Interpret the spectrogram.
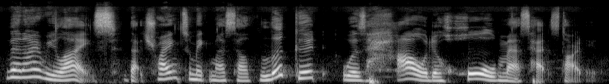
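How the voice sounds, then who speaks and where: A woman teacher reading a story aloud to children in an expressive, informal way, with conversational asides. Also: medium pitch, takes it slowly.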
